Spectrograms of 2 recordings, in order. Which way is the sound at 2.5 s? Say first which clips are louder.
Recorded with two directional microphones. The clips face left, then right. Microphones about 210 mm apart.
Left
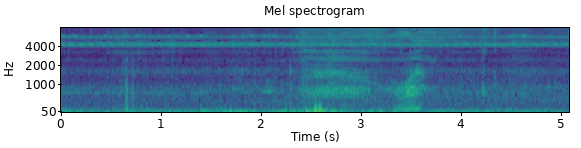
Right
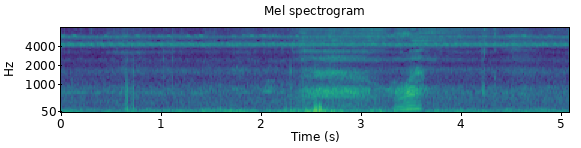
Right 2 dB; 40° right (ahead or behind).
